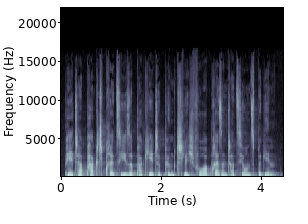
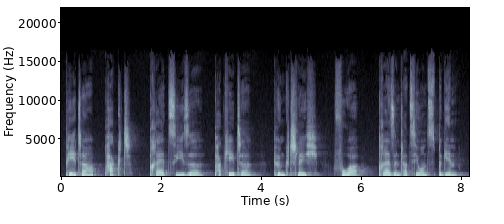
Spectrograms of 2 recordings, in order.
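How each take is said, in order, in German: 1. Der Satz wird etwas schneller gesprochen. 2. Der Satz wird sehr langsam gesprochen. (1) "also kann ich ein bisschen beschleunigen" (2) "Ganz langsam"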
